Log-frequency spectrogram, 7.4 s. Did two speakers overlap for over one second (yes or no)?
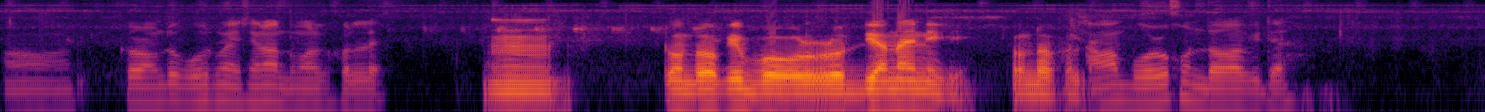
no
